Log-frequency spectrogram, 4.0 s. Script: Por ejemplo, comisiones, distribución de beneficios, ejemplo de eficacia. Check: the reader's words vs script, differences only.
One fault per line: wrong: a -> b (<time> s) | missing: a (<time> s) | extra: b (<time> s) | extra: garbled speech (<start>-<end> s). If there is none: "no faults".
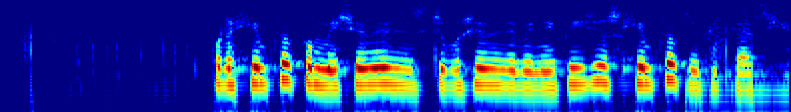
no faults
